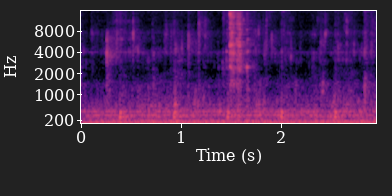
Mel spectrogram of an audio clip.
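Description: Soft clinks and taps of a bowl and utensils as pinto beans with neckbones are served, a few light scattered chinks over a low steady kitchen hum, quiet and close.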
